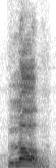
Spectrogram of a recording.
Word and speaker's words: love: जैसे लव है, LOVE, लव, हम इसे लव नहीं पढ़ सकते हैं, लवी नहीं बोल सकते हैं, लव।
